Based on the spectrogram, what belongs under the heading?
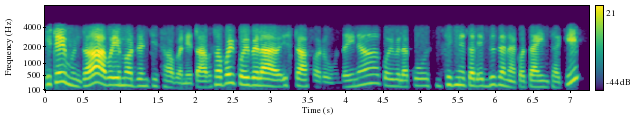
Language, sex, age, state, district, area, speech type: Nepali, female, 45-60, West Bengal, Jalpaiguri, urban, conversation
